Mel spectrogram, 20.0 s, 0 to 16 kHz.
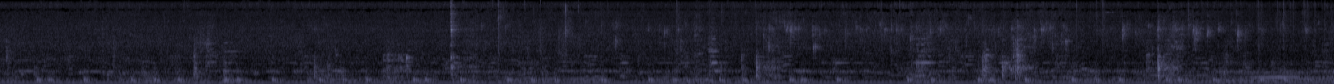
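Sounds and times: potato slices sizzling in oil: 0.0 - 20.0
metal spoon scraping wok: 2.9 - 3.6, 5.7 - 6.2, 13.7 - 14.3, 17.2 - 17.9.

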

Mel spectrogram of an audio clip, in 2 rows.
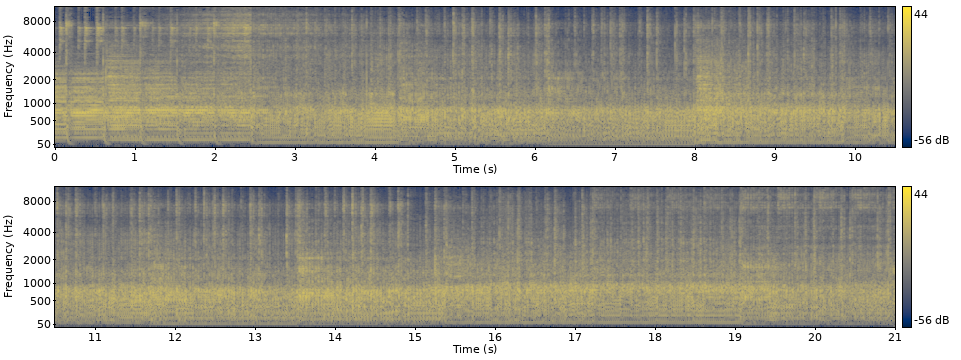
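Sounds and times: rough speaker buzz: 0.0 - 21.0
speakers playing bass notes: 0.0 - 21.0.

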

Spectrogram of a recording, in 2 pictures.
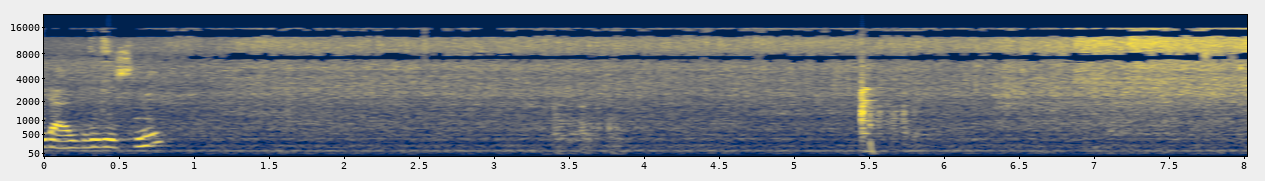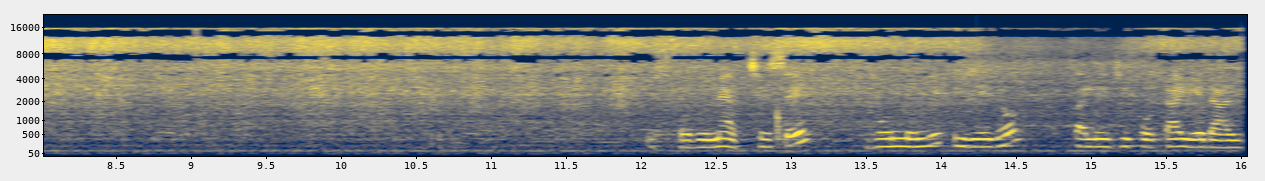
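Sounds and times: masala sizzling in oil: 0.0 - 16.0
sharp metal knock: 5.5 - 5.9.

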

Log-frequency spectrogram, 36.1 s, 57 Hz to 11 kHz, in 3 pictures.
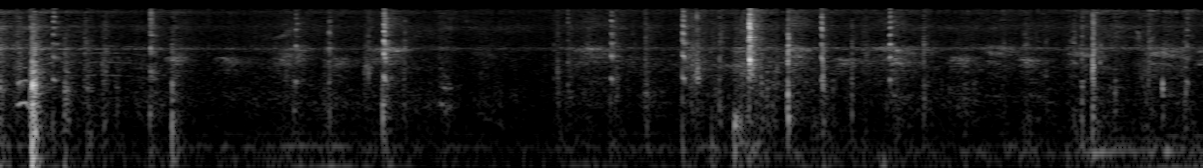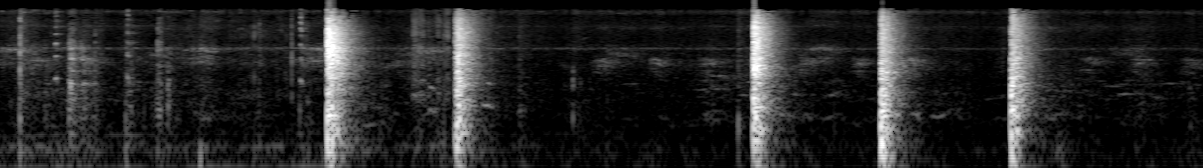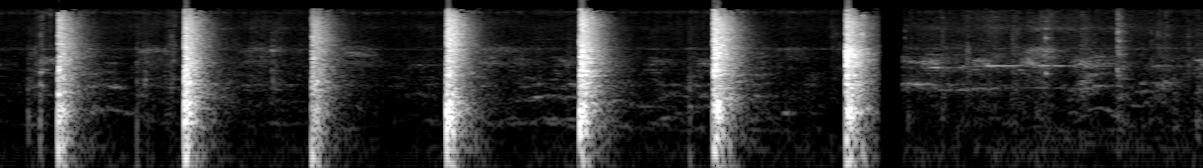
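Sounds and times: ball bouncing on hard ground: 0.2 - 4.1, 5.5 - 9.6, 10.2 - 17.9.

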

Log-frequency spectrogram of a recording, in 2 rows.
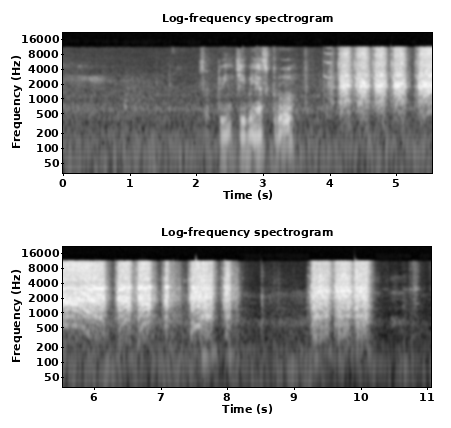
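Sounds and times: cordless drill driving a screw: 3.9 - 8.2, 9.2 - 10.2.

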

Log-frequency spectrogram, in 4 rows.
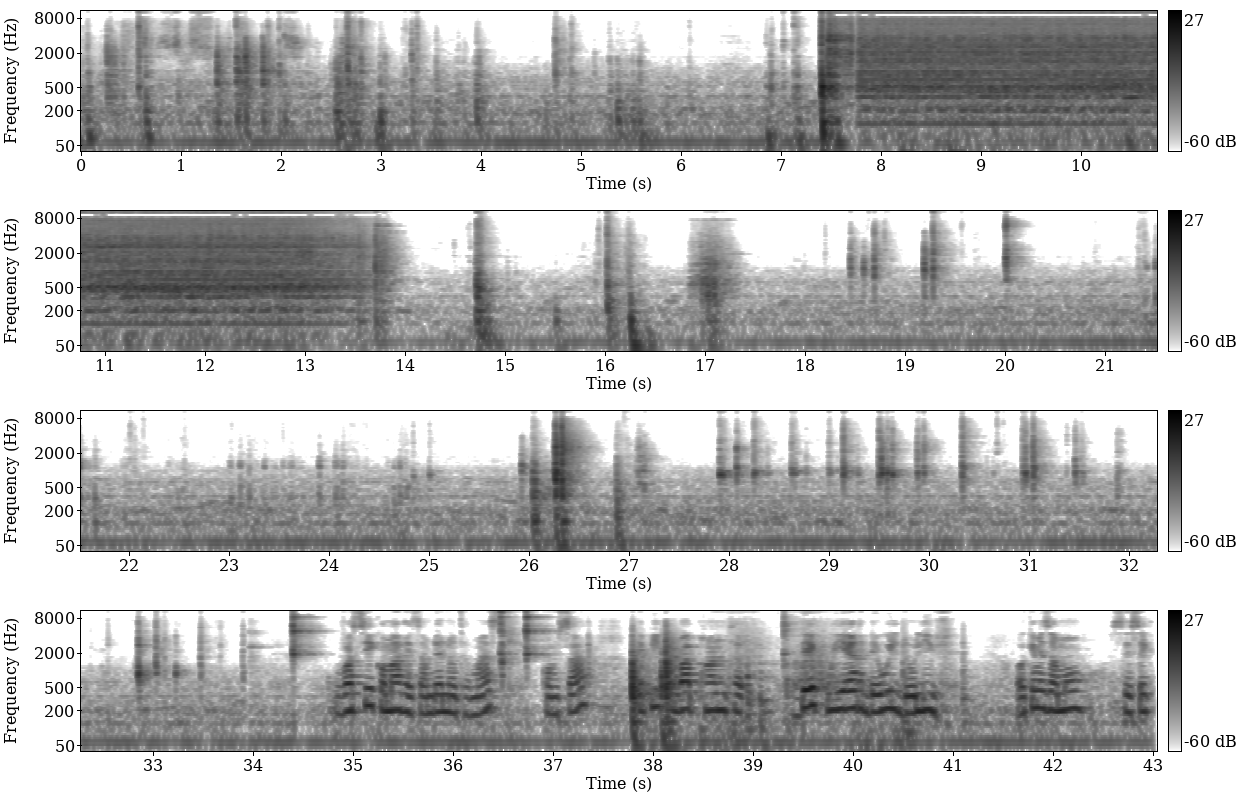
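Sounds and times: blender running: 7.4 - 14.0.

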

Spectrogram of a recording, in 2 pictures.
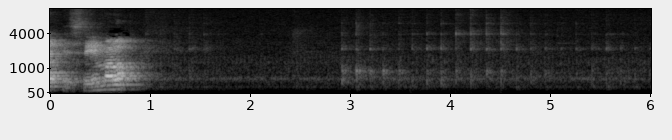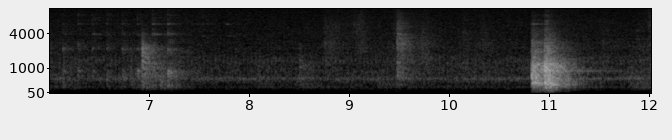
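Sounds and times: ceramic bowls clinking: 3.0 - 8.0.

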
